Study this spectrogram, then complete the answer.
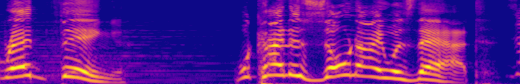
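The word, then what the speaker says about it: Zonai: Nutty fam says Naomi, it's pronounced zonae.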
